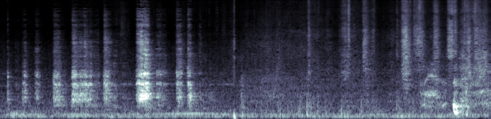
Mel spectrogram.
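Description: Soft scraping and scattered clicks of a steel steering shaft being worked up through its hole in a garden tractor's frame, with a man's breathing as he works in an awkward spot.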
